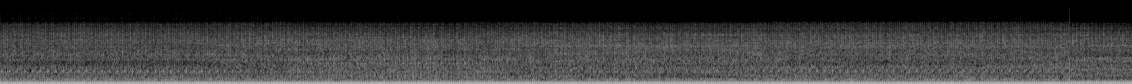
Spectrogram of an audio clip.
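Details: Perkins naturally aspirated diesel 20 kVA generator set with Leroy Somer alternator, bi-fuel (diesel plus recycled vegetable oil), during servicing. Deep, even thrum at steady speed with a regular firing beat and no misses or knocks: normal running.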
